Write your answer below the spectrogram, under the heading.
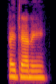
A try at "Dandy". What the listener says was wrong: And it's not Danny, it's Dandy. It's Dandy. Dandy Random. Dandy.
